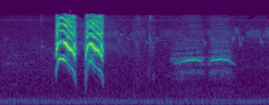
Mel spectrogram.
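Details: A parrot gives two loud, harsh squawks in quick succession. After a short pause come two softer, level whistled notes, over a low background rumble.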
